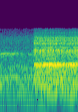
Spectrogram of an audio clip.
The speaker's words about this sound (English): Harry, the phone. I know it's the phone.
